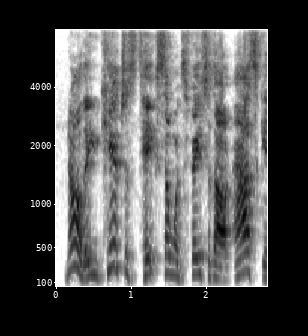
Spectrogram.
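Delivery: mock indignant objection; Hank. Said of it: "And Hank's all upset".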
